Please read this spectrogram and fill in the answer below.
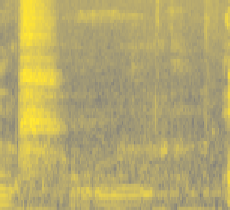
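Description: A man's audible breath, then a short low hum as he hesitates between words.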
